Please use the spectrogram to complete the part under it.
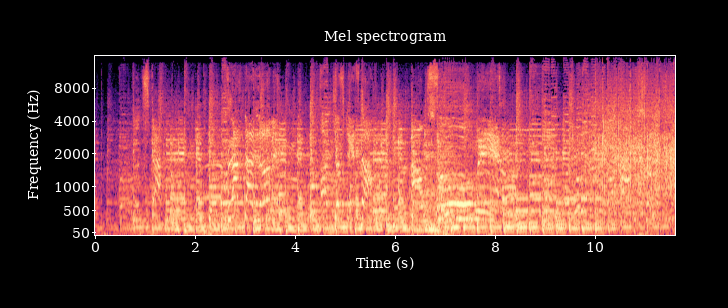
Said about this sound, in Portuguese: Momento de entretenimento, no final da audiência geral, o Papa aplaude, como toda a praça, para tirar um pouquinho da sensação de frio que nós estamos vivendo. 8 graus 9 nesse momento na Praça São Pedro.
